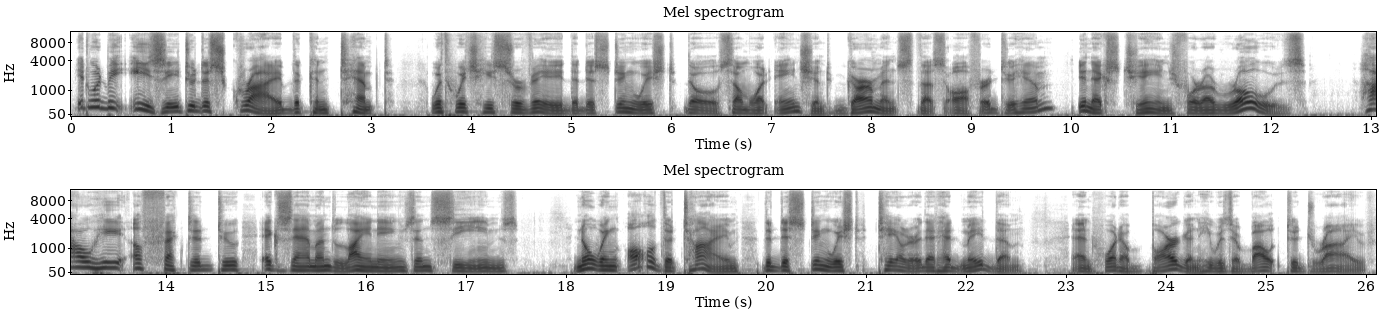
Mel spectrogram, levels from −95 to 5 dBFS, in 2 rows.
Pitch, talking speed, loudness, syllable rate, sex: 105 Hz, 120 wpm, -20 LUFS, 3.7 syllables/s, male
